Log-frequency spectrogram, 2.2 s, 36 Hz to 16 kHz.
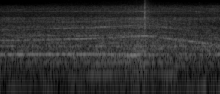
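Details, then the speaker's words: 20-year-old KitchenAid Professional 600/Pro 5 Plus mixer, fully rebuilt with new gears, motor, speed control board and planetary, final test run: even high motor whine at constant pitch, no knocking or gear chatter, faint click near end; normal running. "Now, just for good measures here, we're gonna give her one last test run, still sounding flawless."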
